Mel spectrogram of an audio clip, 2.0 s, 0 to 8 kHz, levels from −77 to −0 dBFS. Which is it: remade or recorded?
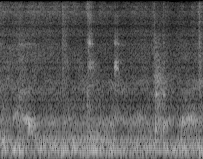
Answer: remade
